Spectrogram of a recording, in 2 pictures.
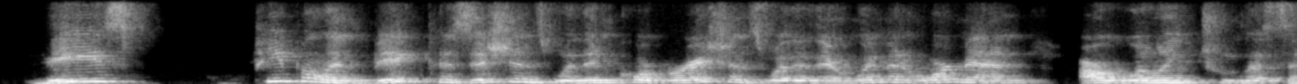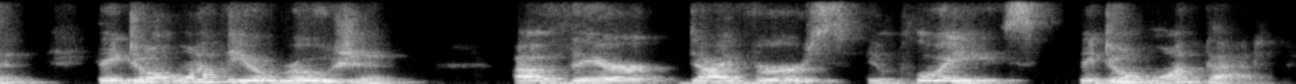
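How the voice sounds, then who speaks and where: Audible room echo surrounds a woman speaking at a fairly slow pace. Her pitch is fairly high, with ordinary variation. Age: 70s. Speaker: business consultant. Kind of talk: interview.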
